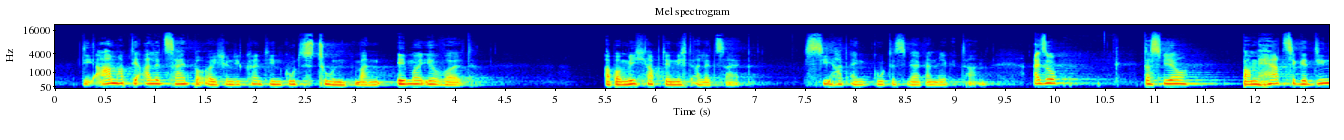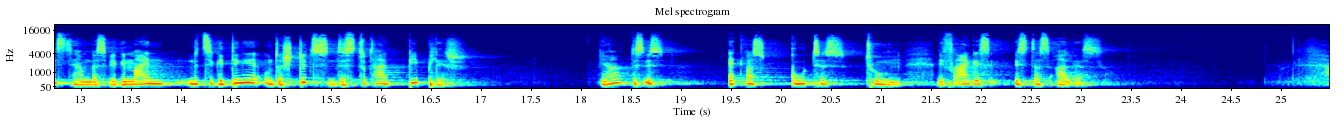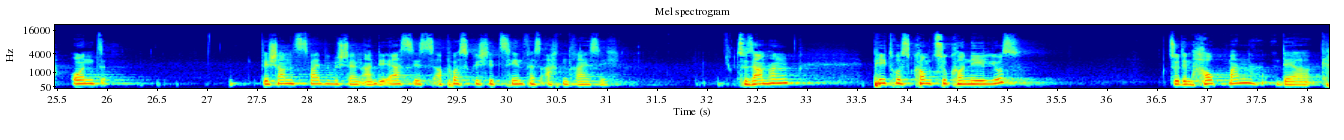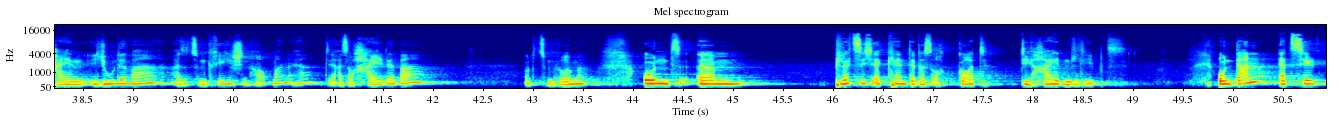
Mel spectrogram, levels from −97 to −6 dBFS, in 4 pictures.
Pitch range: 160-205 Hz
